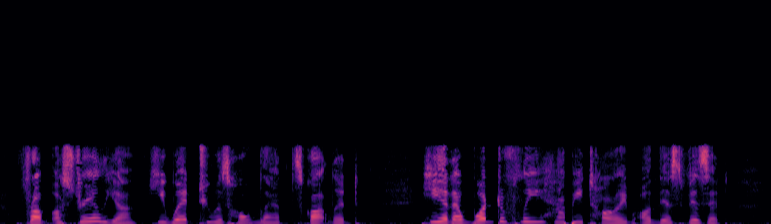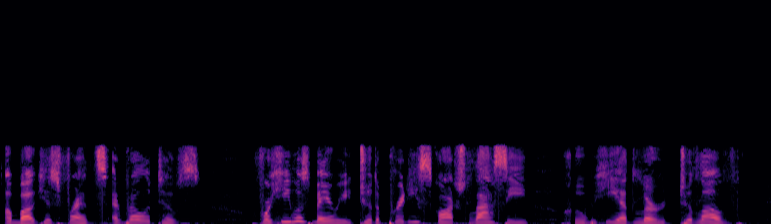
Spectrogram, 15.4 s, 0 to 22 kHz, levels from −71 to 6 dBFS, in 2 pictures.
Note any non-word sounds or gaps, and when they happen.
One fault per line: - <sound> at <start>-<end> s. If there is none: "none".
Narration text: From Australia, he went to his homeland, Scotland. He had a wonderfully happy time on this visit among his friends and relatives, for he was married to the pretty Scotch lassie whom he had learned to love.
- dropout at 13.4-13.5 s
